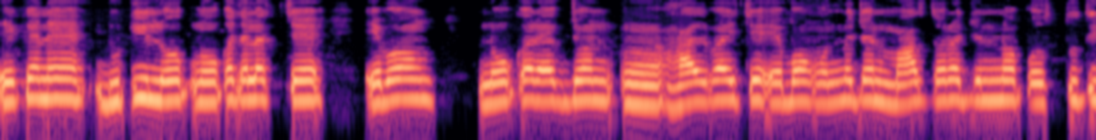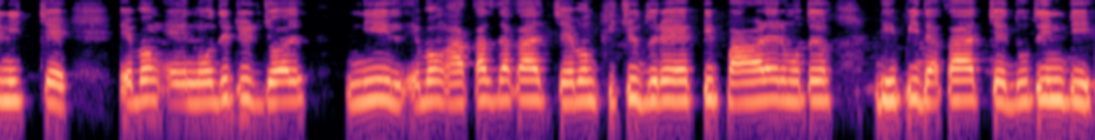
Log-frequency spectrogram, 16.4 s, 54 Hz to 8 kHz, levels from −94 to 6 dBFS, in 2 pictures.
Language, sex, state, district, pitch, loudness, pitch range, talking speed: Bengali, male, West Bengal, Malda, 225 Hz, -13 LUFS, 215-230 Hz, 140 wpm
